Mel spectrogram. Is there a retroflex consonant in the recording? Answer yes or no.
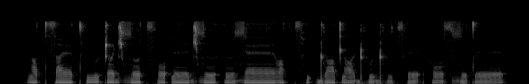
yes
